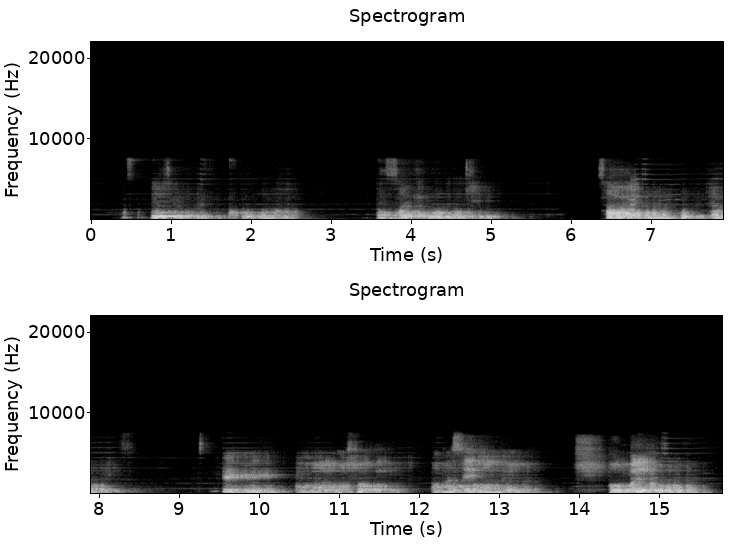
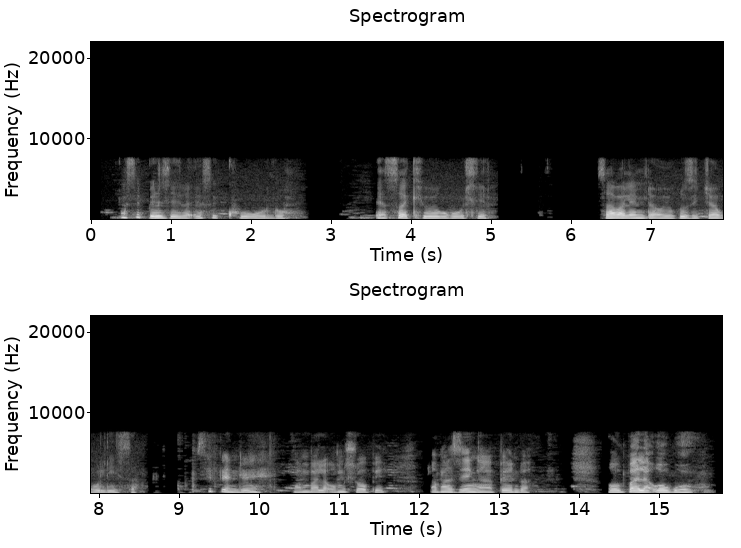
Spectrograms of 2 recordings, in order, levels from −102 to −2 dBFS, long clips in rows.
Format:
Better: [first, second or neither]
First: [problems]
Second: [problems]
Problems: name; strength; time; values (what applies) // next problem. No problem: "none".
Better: second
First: noise reduction (neural mask model DeepFilterNet 3)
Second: none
